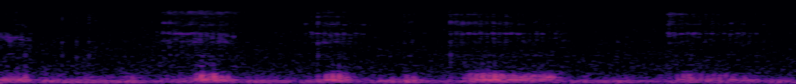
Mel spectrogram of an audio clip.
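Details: Male pet cat with an injured leg purring indoors: a low, steady rumbling drone with soft rhythmic swells roughly every three-quarters of a second, each breath adding a faint airy hiss.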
